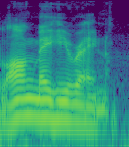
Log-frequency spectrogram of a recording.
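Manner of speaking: very heavily sarcastic, dripping with sarcasm. A storyteller voices a character mentioning their faraway king: very sarcastic. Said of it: "he says very sarcastically".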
